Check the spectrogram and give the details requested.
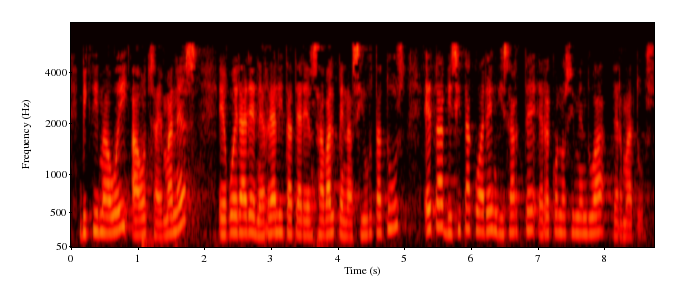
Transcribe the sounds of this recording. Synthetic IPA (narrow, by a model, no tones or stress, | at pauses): bikt̪imaoe̞jao̞t͡sae̞mane̞s | e̞ɣ̞o̞e̞ɾaɾe̞ne̞rʔe̞alit̪at̪e̞aɾe̞nsaβalpe̞nasiuɾt̪at̪us | e̞t̪aβisit̪ako̞aɾe̞ŋɡisaɾt̪e̞ʔe̞re̞ko̞no̞sime̞nd̪uaβe̞ɾmat̪ṵs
